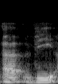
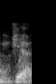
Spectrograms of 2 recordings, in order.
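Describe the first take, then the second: First: The v is a vowel, giving three syllables. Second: The v is a consonant, giving two syllables. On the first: The speaker calls it wrong. "not avia" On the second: The speaker calls it right. "distinctly two syllables"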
